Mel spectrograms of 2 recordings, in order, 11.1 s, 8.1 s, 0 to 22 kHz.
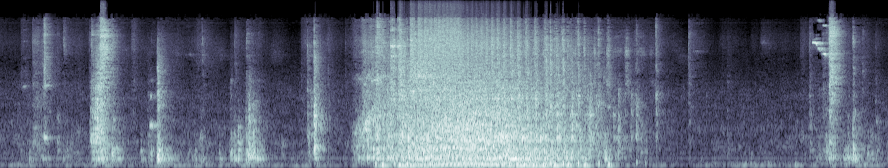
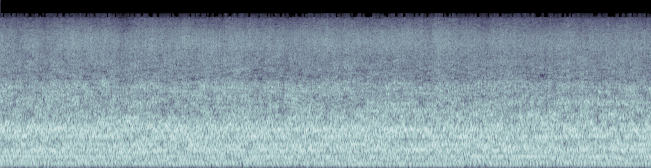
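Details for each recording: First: Craftsman mower model 917.388113: a few pulls, then it catches and runs about four seconds before dying. The carburetor is not drawing fuel, though the primer bulb seems to work: starts then stalls from fuel starvation. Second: Craftsman mower model 917.388113 after carburetor cleaning cleared a fuel blockage: loud, steady small-engine drone at even speed, no misses or surging; starts right up and runs cleanly, normal running.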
